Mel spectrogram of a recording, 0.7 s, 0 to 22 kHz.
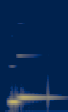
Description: Teams 提醒.mp3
